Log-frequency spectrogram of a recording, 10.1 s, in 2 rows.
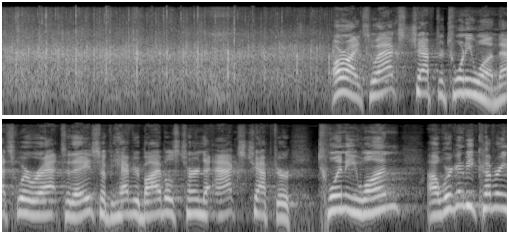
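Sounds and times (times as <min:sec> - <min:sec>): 
audience applause: 0:00.0 - 0:03.6
speech: 0:03.3 - 0:10.0.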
